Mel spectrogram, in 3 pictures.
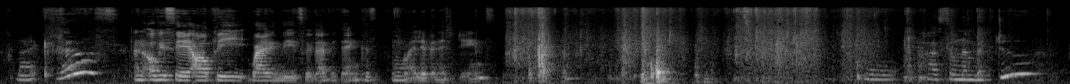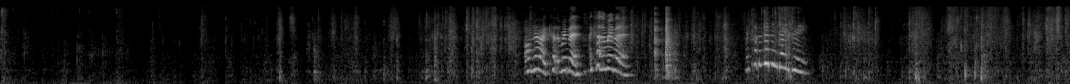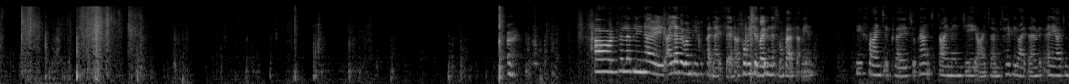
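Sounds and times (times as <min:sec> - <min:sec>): packaging ripping: 0:05.0 - 0:05.6, 0:07.3 - 0:08.8, 0:10.7 - 0:23.1
packaging rustling and crinkling: 0:05.0 - 0:32.0.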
